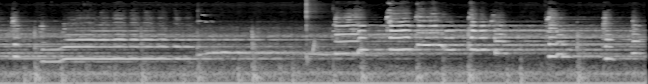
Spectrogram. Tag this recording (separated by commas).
woodwind instrument, Flute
